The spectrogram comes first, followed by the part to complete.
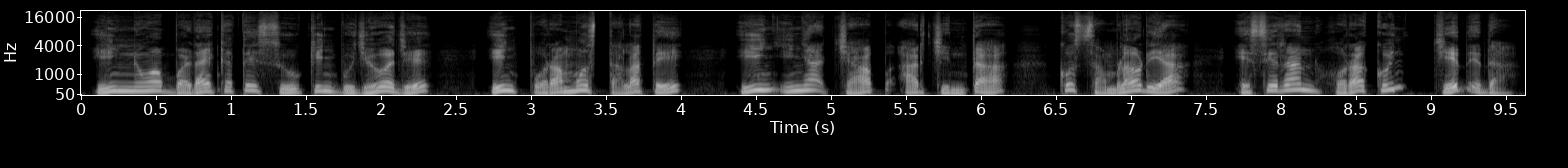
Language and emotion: Santali, happy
